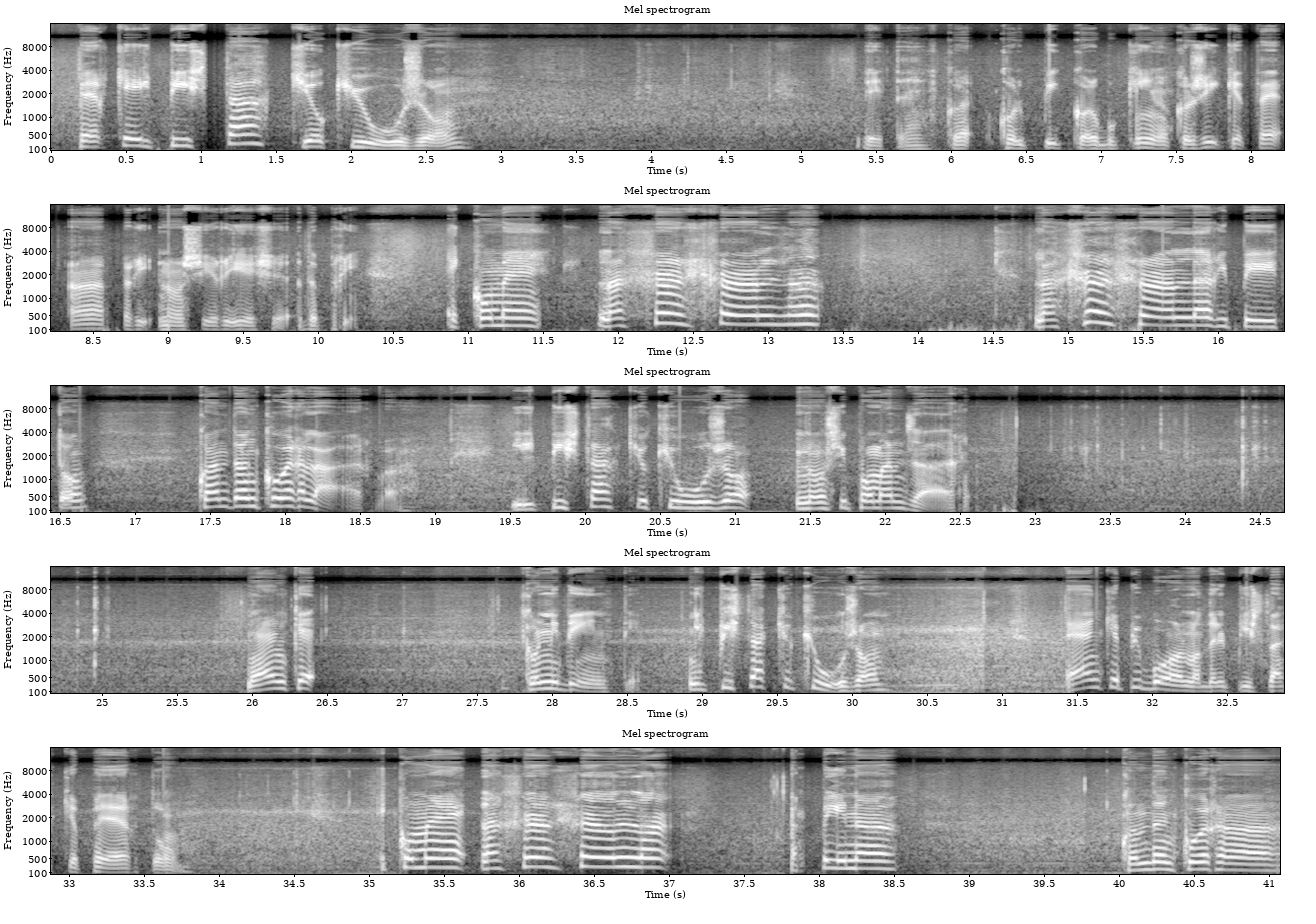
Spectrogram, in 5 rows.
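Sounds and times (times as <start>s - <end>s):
steady background hiss: 0.0s - 41.0s
steady background noise: 0.0s - 41.0s.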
